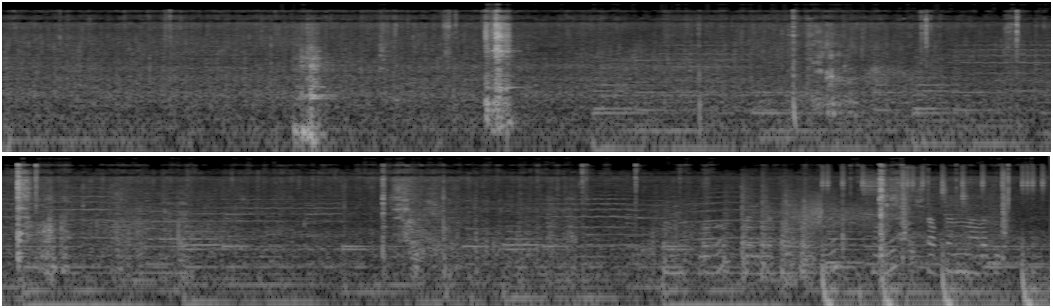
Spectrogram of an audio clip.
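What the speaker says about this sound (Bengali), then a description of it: "এখন একটু নাড়া দিয়ে দিব আমরা।" Bhuna khichuri cooking in a pot at a village picnic is stirred, with a steady bubbling sizzle, scraping stir sounds and a few sharp knocks against the pot, close by.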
